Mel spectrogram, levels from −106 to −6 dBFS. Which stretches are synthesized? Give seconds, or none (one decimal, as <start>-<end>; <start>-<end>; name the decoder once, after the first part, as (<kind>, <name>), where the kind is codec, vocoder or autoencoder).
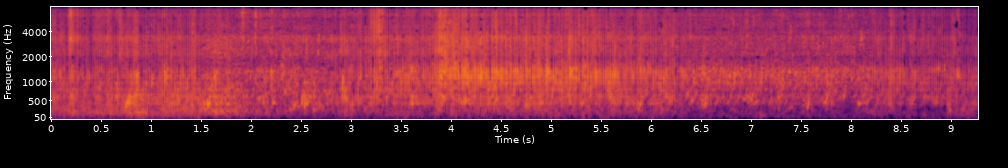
0.0-1.5 (vocoder, BigVGAN v2); 2.8-6.4; 8.2-9.3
